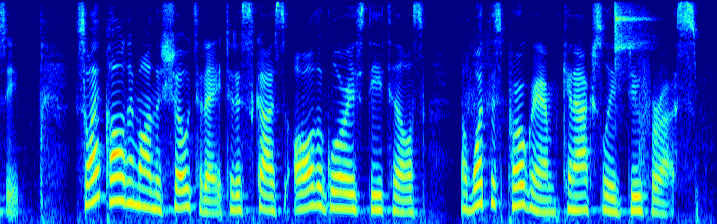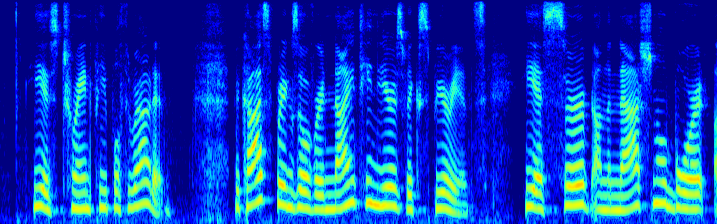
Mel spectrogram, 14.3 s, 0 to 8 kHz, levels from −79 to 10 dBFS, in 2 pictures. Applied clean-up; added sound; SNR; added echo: none; Tambourine; 13 dB; none.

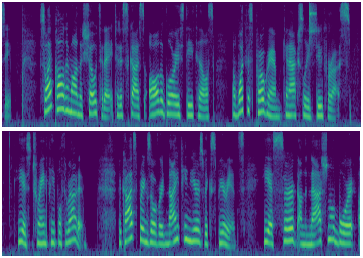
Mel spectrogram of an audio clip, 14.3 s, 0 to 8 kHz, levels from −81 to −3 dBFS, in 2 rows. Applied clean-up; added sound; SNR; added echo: neural diffusion model UNIVERSE++.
